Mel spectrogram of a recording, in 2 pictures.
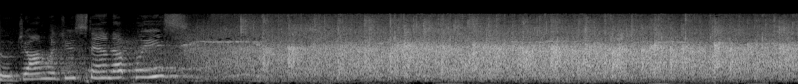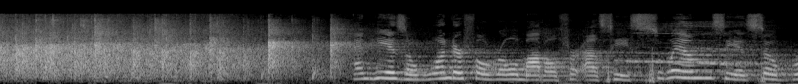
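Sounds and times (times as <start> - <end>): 
speech: 0.0 - 3.2, 11.6 - 15.9
crowd clapping: 1.8 - 11.6.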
